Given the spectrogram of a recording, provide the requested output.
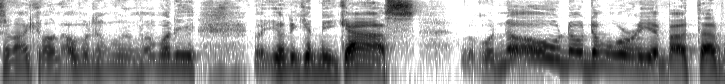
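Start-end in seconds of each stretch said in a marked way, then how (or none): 0.4-3.1 high, acted panicky questioning; nervous stammer. Nervous patient questioning anaesthetist. 3.5-5.4 high-pitched, imitated anaesthetist; breezy reassurance. Anaesthetist brushing off patient's worry.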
